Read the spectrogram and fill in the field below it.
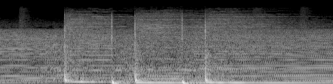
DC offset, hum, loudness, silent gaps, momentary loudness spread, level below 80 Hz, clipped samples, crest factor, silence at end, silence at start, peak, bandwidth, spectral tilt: under 0.1%; none; -17 LUFS; none; 5 LU; -24 dBFS; under 0.1%; 14 dB; 0 s; 0 s; -2 dBFS; 15 kHz; -4.5 dB/octave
